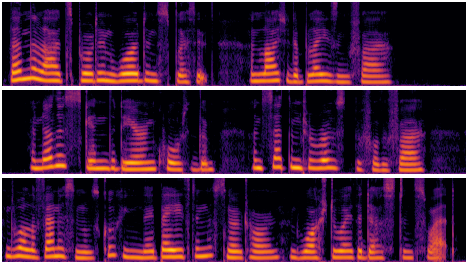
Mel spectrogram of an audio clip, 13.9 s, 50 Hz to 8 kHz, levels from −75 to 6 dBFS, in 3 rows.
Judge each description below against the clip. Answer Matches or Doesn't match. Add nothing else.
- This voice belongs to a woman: Matches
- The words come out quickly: Matches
